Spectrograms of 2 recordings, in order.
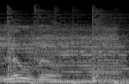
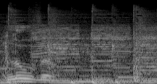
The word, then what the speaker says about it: Louisville: It is Louisville. Louisville.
